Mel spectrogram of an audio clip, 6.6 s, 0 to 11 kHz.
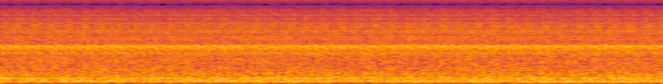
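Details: Toyota 1VD-FTV turbo diesel swapped into an 80 Series Land Cruiser, first start after an ECU adjustment: even, steady idle with smooth low drone, no knocks or misses; clutch fan seems stuck on.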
